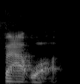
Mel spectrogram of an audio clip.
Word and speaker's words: fatwa: We got $10,000 for the house, and everybody's got to have an existential crisis after reading, it's pronounced fatwa, the bin Laden fatwa.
